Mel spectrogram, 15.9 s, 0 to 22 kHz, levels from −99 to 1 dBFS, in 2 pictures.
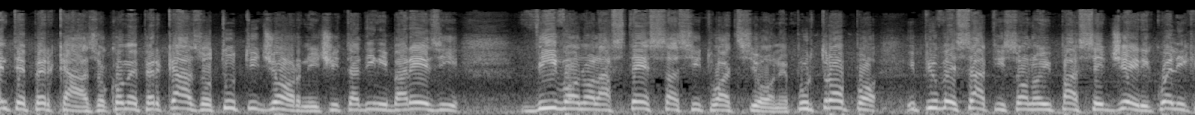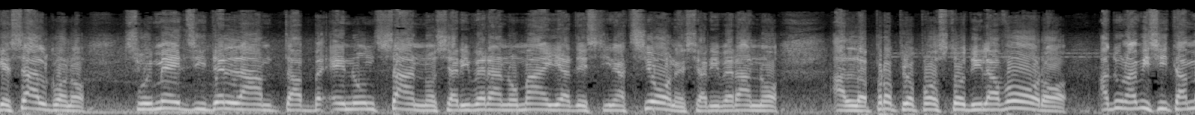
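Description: No dropouts, glitches, distortion or other transport or processing faults can be heard anywhere in the audio.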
